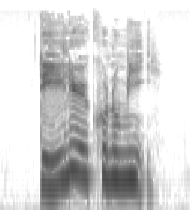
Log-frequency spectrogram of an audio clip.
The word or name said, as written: deleøkonomi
